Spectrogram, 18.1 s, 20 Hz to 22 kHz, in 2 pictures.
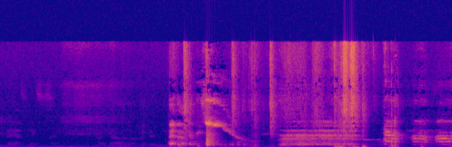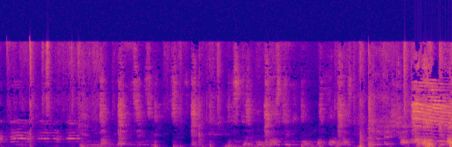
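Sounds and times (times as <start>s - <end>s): people's voices from tv: 13.9s - 18.0s.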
